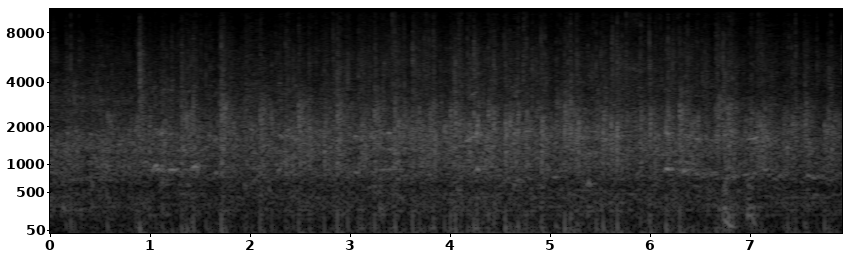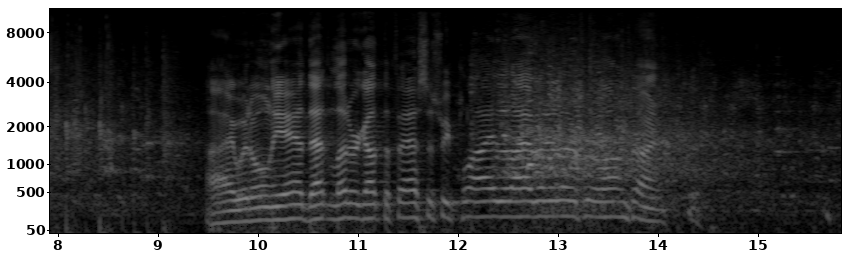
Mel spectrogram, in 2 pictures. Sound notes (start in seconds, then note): 2.4 applause; 2.4 laughter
